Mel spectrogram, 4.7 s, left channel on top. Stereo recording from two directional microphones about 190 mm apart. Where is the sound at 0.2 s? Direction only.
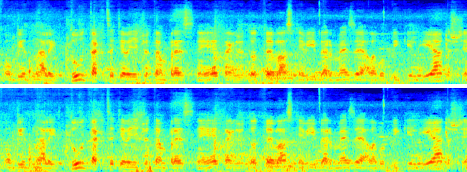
20° left (ahead or behind).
